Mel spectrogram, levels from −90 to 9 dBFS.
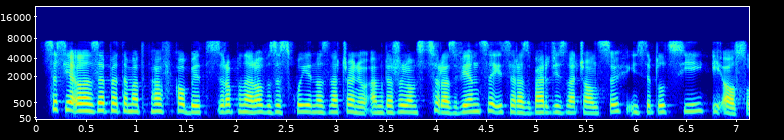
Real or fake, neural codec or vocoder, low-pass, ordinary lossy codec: fake; codec, 24 kHz, 0.9 kbps, WavTokenizer, small release; 7.2 kHz; none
